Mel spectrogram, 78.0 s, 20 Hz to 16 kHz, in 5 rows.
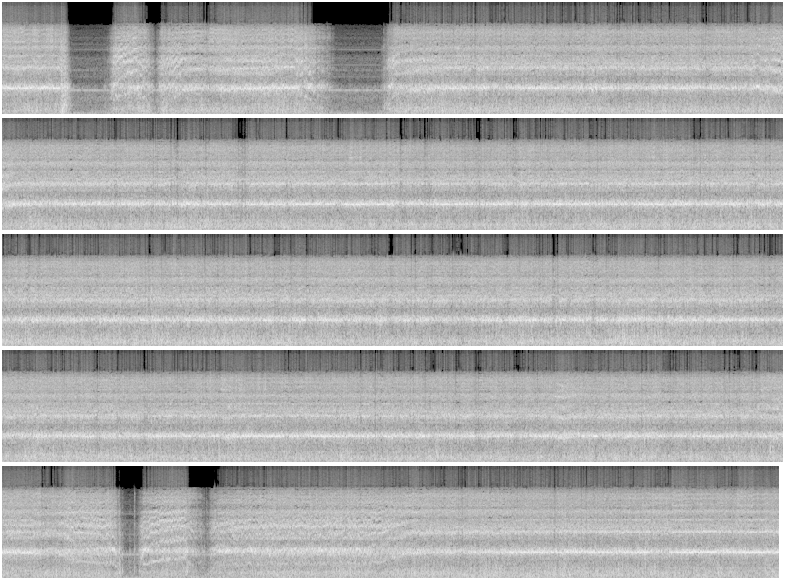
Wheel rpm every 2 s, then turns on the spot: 160, 130, 210, 40, 200, 230, 230, 230, 230, 230, 230, 230, 230, 230, 230, 230, 230, 230, 230, 230, 230, 230, 230, 230, 230, 230, 230, 230, 230, 230, 230, 220, 120, 120, 160, 210, 230, 230, 230.
none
